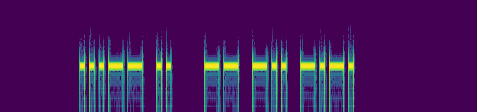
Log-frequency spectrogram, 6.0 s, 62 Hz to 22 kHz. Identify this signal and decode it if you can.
Morse code, heard as a keyed tone, about 19 wpm, 700 Hz. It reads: 3I MDC
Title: Winter Field Day Exchanges Encore 20wpm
